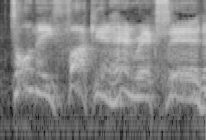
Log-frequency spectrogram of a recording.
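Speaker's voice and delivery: loud, high New York holler; mock New York accent. Guitarist backstage mimicking his New York accent, shouting. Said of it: "he does my New York accent".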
